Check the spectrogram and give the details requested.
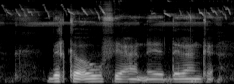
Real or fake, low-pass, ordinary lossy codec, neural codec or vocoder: real; none; none; none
